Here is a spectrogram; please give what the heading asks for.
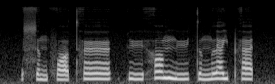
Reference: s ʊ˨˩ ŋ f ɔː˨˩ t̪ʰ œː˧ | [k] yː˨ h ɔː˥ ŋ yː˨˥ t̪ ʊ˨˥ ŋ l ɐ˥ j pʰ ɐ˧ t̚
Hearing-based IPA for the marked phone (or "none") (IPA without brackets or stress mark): k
